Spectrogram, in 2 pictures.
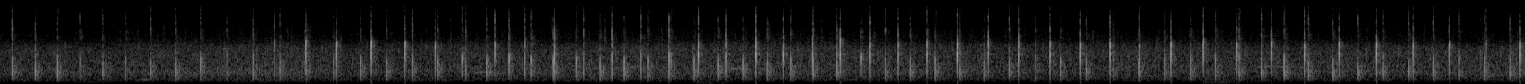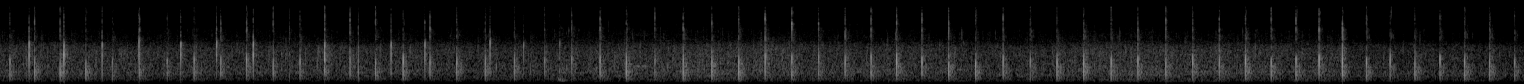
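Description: Audience applauding in a concert hall, with one clapper close to the microphone whose sharp claps stand out at about four a second over the general applause.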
